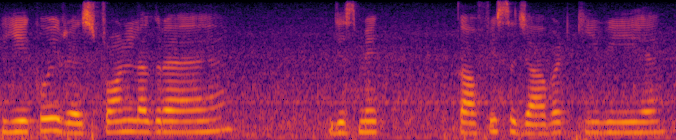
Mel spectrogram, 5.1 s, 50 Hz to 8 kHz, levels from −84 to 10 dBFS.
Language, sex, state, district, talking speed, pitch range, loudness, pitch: Hindi, female, Uttar Pradesh, Lalitpur, 140 wpm, 215-230 Hz, -17 LUFS, 225 Hz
